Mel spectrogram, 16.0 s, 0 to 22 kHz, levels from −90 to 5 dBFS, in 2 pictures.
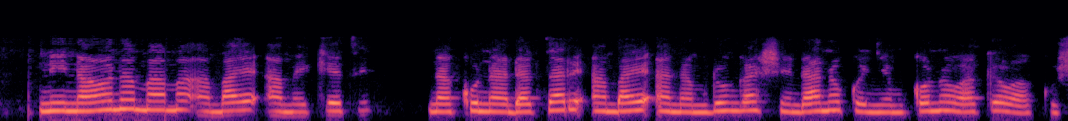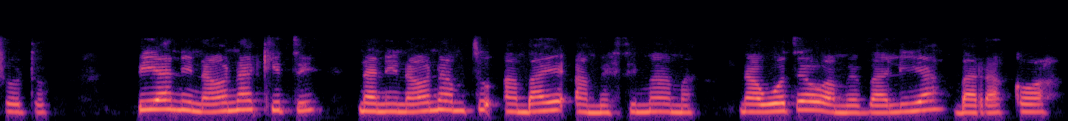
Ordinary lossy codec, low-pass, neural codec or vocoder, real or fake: Opus, 16 kbps; 7.2 kHz; none; real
